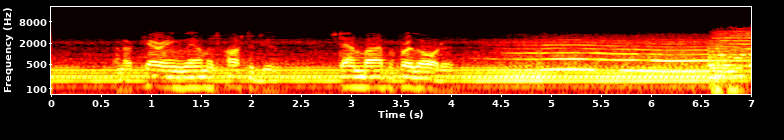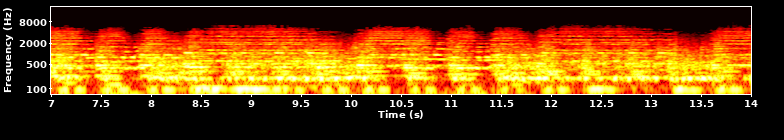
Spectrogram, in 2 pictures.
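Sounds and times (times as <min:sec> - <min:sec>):
speech: 0:00.7 - 0:04.2
police car sirens wailing as cars chase escaped convicts: 0:04.3 - 0:13.9.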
